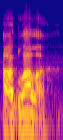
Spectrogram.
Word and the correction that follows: Oglala: I'm not sure if I'm pronouncing this right. – Say it again. – O G L A L A. Oglala.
